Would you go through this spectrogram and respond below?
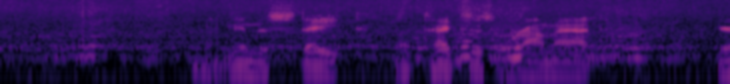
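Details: Buzzing of a honey bee colony nesting in an old trash can: a soft, low hum with pulsing bursts and a few higher whining passes of bees flying near.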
